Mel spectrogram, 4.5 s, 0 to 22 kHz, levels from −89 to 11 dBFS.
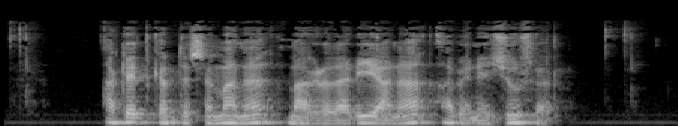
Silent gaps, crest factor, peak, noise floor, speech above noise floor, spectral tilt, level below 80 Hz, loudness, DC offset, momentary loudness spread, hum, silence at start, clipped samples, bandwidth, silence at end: none; 20 dB; -2 dBFS; -55 dBFS; 36 dB; -4 dB/octave; -46 dBFS; -18 LUFS; under 0.1%; 14 LU; none; 0.05 s; under 0.1%; 11.5 kHz; 0.3 s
